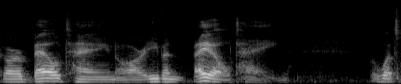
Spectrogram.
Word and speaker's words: Beltane: might say them differently belan is an englishy pronunciation and it's the pronunciation I first heard when I was starting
